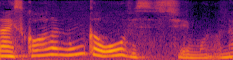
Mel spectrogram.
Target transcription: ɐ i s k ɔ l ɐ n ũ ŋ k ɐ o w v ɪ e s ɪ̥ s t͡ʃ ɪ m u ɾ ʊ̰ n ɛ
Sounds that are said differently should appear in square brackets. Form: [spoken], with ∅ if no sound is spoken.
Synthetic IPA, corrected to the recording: ɐ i s k ɔ l ɐ n ũ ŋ k ɐ o w v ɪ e s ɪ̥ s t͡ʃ [i] m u [l] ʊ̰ n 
